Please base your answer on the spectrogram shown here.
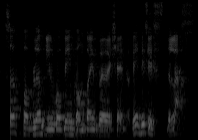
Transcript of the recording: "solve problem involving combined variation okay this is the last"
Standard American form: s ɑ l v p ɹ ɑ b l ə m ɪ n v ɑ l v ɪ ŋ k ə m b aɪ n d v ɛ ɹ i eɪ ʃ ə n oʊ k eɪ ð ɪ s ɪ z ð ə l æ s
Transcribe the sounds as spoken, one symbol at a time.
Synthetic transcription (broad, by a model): s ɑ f p ɹ ɑ b l ə m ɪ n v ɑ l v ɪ ŋ k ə m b aɪ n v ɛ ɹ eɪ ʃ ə n oʊ k eɪ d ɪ s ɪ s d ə l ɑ s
